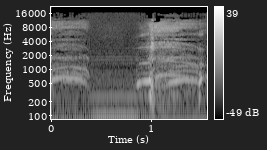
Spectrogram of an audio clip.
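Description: A person gives a short, voiced throat clearing followed by a sharp, breathy cough, fairly high-pitched and a little strained, with no talking around it.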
